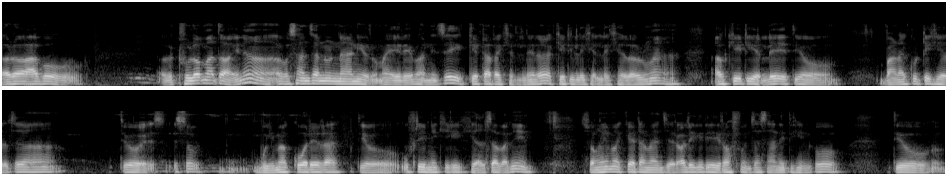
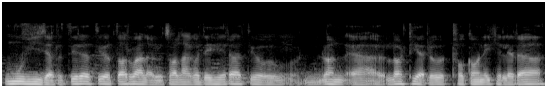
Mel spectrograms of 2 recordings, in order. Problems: constant background noise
